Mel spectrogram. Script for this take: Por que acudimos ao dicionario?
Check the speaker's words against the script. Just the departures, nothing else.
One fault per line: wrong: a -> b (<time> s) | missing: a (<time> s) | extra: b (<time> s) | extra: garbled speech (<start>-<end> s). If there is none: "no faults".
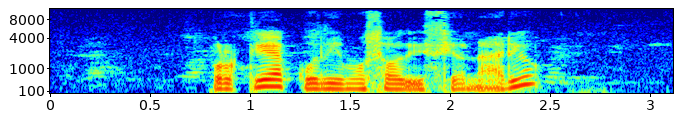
no faults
